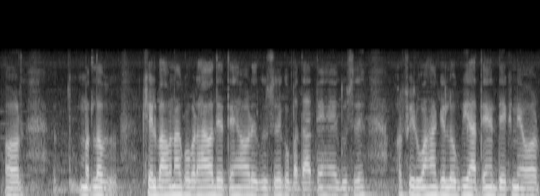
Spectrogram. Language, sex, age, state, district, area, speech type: Hindi, male, 18-30, Bihar, Muzaffarpur, rural, spontaneous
